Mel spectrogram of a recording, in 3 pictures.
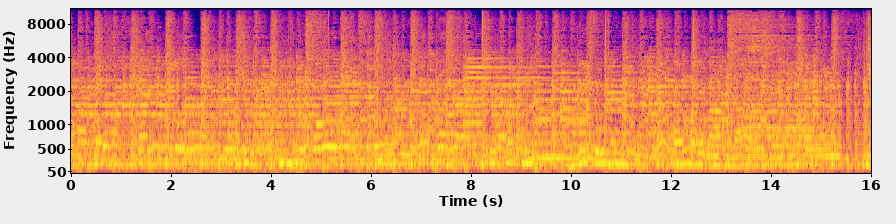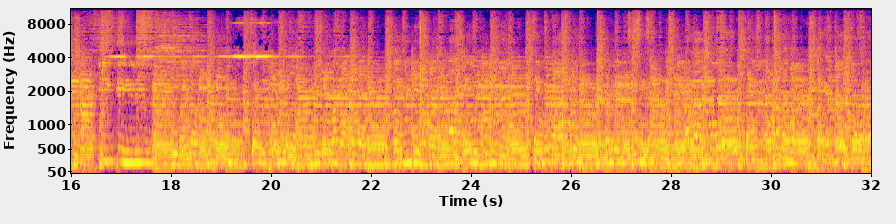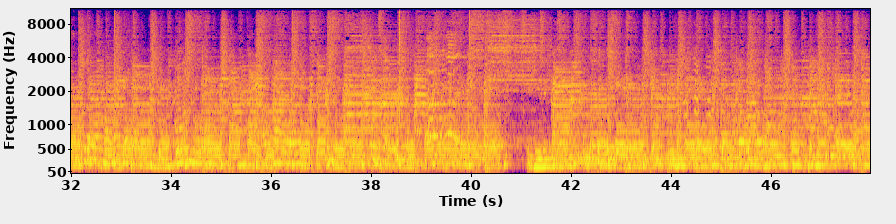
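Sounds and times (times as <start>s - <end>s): live blues-rock band: 0.0s - 47.9s.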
